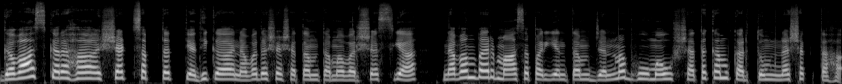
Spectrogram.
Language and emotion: Sanskrit, neutral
